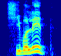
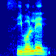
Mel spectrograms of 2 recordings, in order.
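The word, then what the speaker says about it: Shibboleth: dice el verso 6 Entonces le decían ahora pues di shibolet y él decía zolet porque no podían pronunciarlo correctamente pareciera que los de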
